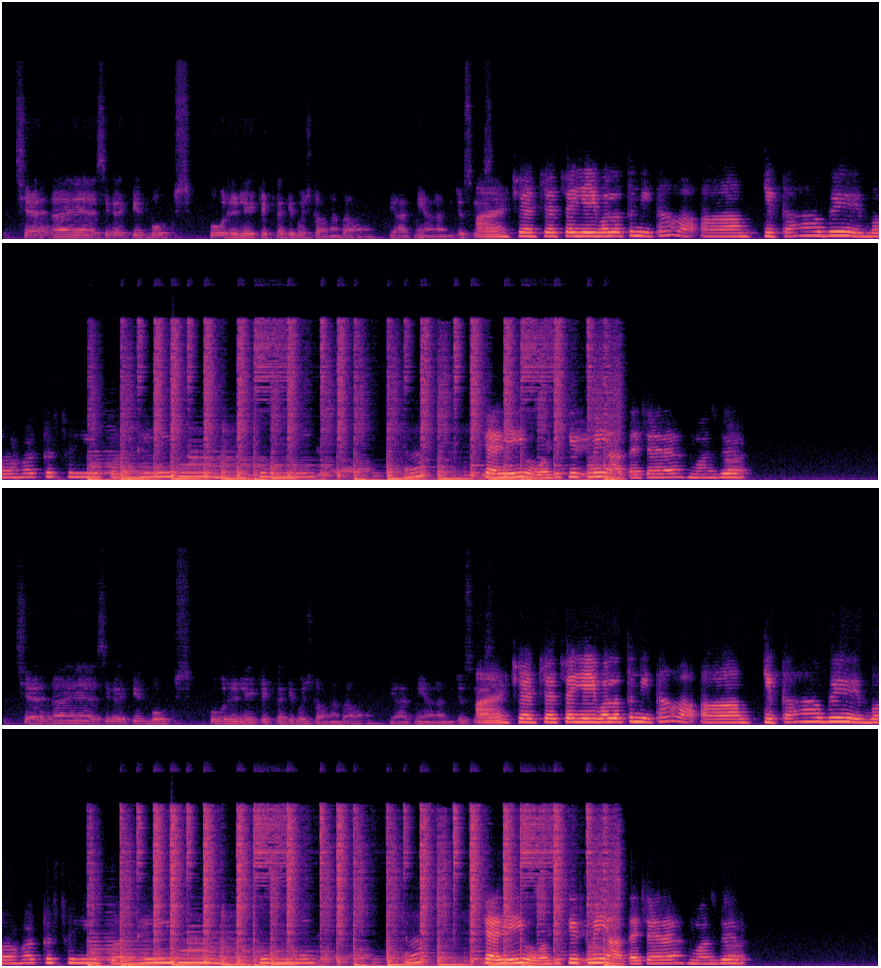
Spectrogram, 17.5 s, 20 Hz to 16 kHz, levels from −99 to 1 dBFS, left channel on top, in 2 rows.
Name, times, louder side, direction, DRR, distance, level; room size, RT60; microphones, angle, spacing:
voice 1, 0.0-4.9 8.8-8.9 9.3-9.6 11.9-12.5 13.5-13.7 14.2-14.8 16.0-16.2, left 2 dB, 50° left, 0.7 m, -48 dB
voice 2, 4.7-11.9 12.8-13.0 13.6-16.2, right 3 dB, 35° right, 0.4 m, -30 dB
sound 1, 9.6-14.9, right 1 dB, 60° right, 0.8 m, -33 dB
2.6 x 2.0 x 3.2 m
head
